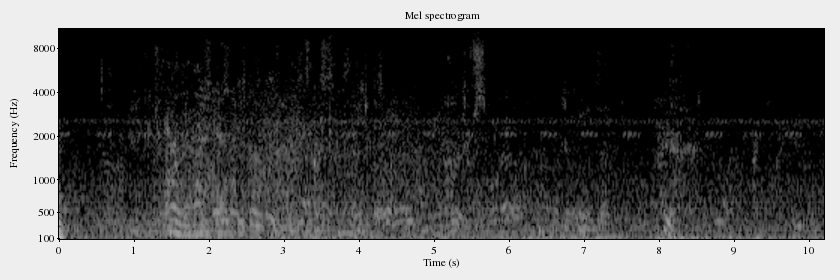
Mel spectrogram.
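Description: A man speaks quietly and earnestly nearby.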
